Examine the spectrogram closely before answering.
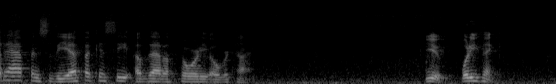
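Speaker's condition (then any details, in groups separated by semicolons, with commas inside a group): No condition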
